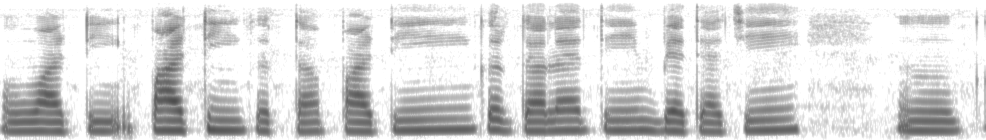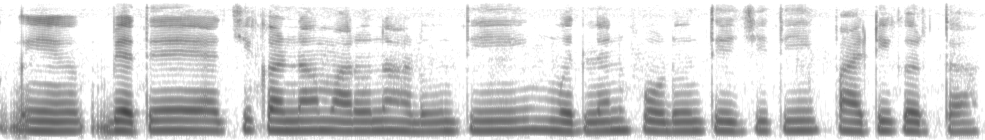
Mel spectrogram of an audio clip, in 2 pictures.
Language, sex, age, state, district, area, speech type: Goan Konkani, female, 30-45, Goa, Quepem, rural, spontaneous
